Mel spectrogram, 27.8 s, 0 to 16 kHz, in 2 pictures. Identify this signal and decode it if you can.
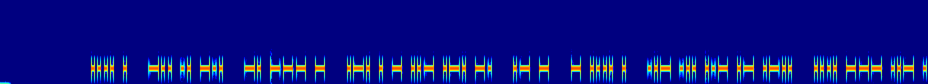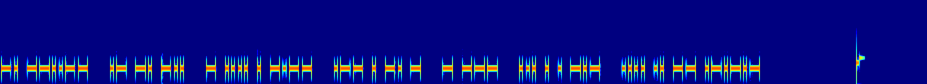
Morse code, heard as a keyed tone, about 25 wpm, 700 Hz. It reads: HE DID NOT RETURN AT THE USUAL HOUR, AND THEY WENT TO SEEK HIM.
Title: Sentences from Top 1600 Words 25wpm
